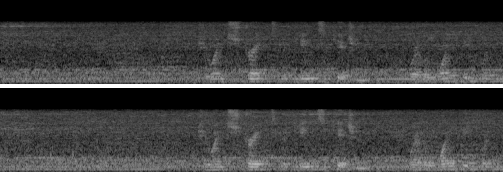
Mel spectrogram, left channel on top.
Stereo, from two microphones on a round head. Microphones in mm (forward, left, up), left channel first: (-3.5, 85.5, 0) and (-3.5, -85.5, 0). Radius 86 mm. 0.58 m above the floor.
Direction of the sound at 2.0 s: 25° right (ahead or behind).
